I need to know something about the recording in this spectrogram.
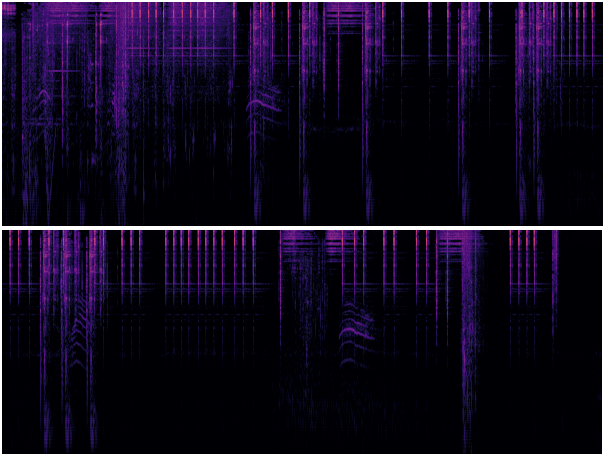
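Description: Game menu sounds click and chime as items are chosen.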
